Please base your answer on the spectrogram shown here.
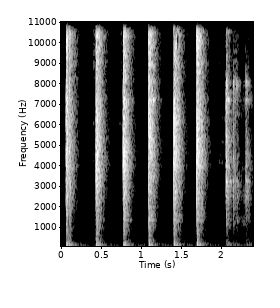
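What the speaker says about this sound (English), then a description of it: "So I'll hammer that in." A hammer strikes a metal piece to close up and tighten its loose bottom: seven sharp, ringing blows at an even pace of about one every third of a second, close and loud, with no talk.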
